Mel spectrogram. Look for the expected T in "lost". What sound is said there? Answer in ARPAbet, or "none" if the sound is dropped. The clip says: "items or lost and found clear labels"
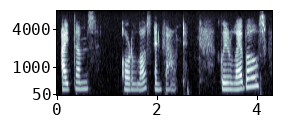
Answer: none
